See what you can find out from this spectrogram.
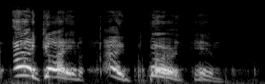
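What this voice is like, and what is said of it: Yelling loudly, mock argument. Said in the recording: “we're yelling really loudly ... It probably seems like we're actually having a fight”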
